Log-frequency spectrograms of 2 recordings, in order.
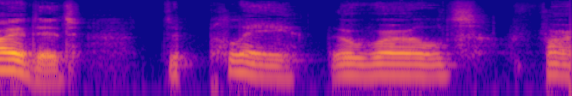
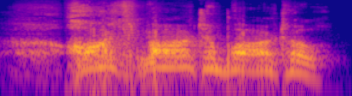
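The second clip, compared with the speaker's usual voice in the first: high, loud nonsense words; gibberish tongue; 4 semitones higher, 8 dB louder than usual. A narrator's reading. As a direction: speak in a strange new language. Gibberish new language.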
